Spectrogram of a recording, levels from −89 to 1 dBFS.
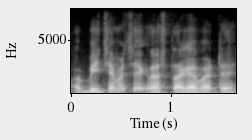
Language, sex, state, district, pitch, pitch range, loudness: Bhojpuri, male, Uttar Pradesh, Deoria, 135 Hz, 125-160 Hz, -15 LUFS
